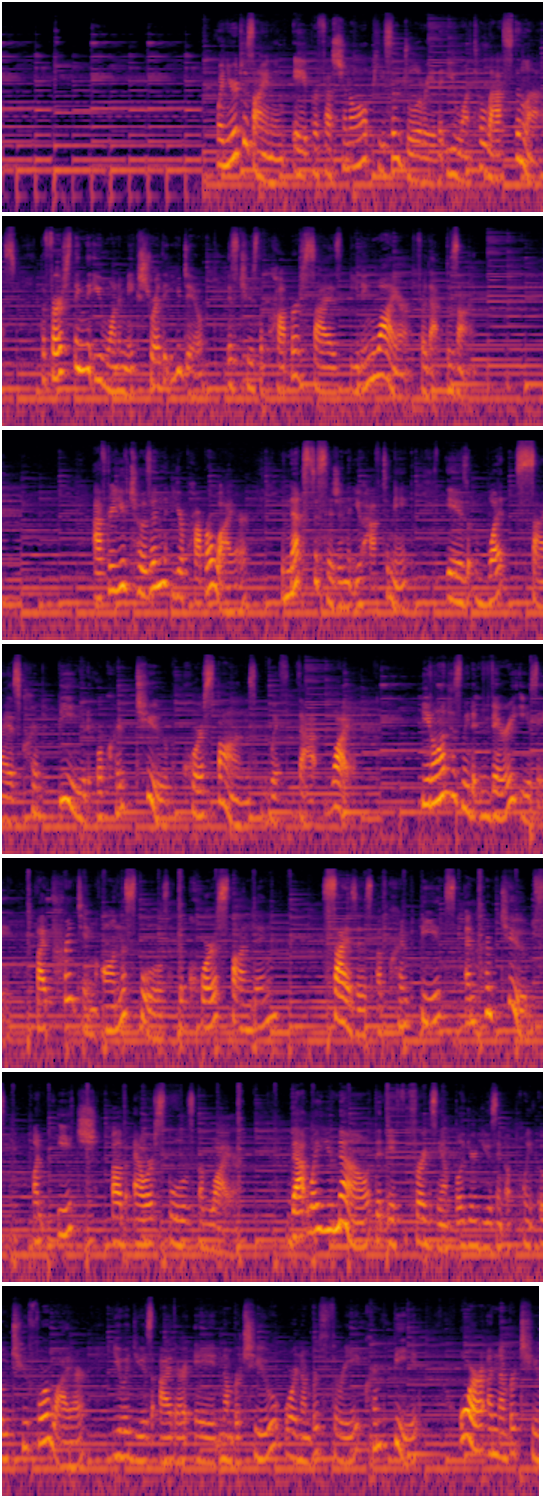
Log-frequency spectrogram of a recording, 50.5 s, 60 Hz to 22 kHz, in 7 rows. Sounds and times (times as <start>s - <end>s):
Music: 0.0s - 50.4s
Speech: 2.9s - 13.5s, 15.6s - 19.8s, 20.4s - 26.4s, 27.2s - 32.5s, 33.2s - 39.2s, 39.9s - 48.8s, 49.4s - 50.4s.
